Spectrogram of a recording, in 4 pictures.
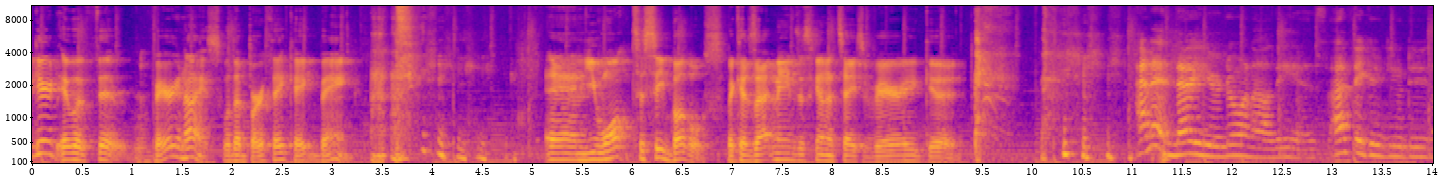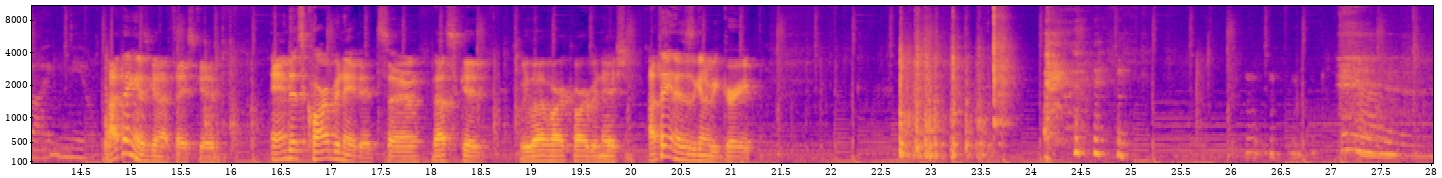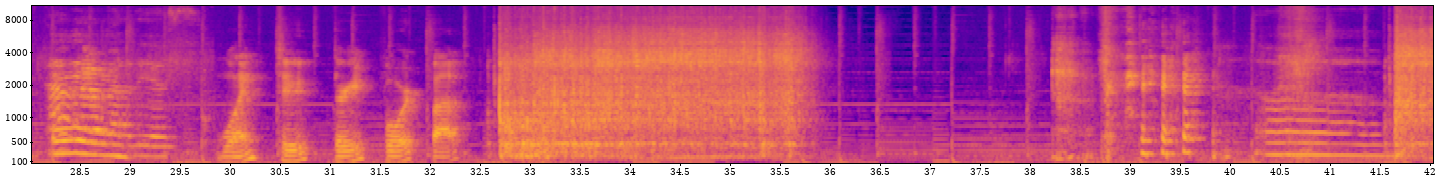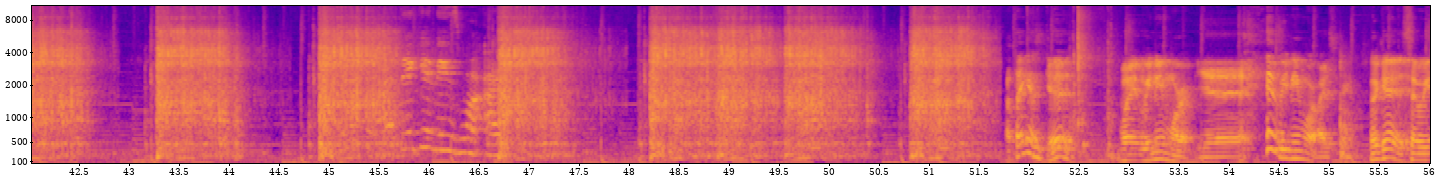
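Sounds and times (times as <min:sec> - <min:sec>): background music: 0:00.0 - 0:56.0
blender jar clunking and rattling: 0:22.6 - 0:23.8, 0:32.5 - 0:36.0, 0:41.6 - 0:45.7, 0:46.7 - 0:51.7.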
